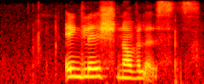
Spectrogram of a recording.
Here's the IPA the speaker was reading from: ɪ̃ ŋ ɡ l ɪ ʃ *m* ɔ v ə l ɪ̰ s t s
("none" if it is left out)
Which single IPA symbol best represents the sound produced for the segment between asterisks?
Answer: n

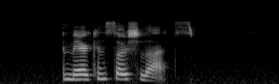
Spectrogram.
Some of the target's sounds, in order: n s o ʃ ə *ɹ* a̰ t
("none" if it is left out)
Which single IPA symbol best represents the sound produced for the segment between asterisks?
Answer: l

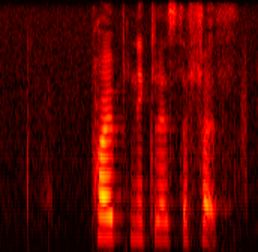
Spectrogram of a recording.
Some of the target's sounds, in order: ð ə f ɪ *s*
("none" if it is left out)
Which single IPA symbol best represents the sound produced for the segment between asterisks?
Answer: θ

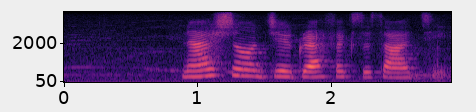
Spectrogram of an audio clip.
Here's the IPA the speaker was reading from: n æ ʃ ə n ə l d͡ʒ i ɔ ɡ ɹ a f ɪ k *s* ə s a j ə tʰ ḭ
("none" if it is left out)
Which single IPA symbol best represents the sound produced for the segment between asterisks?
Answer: s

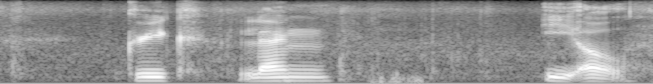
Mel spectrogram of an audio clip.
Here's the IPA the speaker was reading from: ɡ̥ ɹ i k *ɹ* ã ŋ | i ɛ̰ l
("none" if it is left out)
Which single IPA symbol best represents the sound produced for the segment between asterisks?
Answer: l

